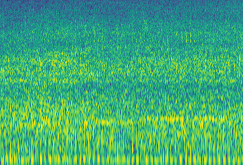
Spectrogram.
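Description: A small motorbike engine running steadily at cruising speed, a low even drone, with road and wind noise from riding.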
